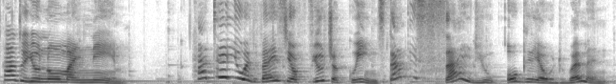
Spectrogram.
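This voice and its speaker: A mean, haughty young storybook beauty, acted by a woman, scolds imperiously in a raised voice. Her pitch swings sharply with scornful temper, over background music. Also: huge pitch swings, normal speed, a bit bright, heavily acted. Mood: scornful, angry. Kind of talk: storybook character voice.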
